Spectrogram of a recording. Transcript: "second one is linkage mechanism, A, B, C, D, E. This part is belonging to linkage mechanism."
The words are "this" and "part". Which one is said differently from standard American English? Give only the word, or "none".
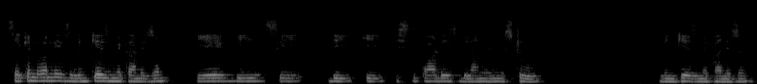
this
